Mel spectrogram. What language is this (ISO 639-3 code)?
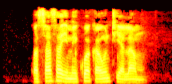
swa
